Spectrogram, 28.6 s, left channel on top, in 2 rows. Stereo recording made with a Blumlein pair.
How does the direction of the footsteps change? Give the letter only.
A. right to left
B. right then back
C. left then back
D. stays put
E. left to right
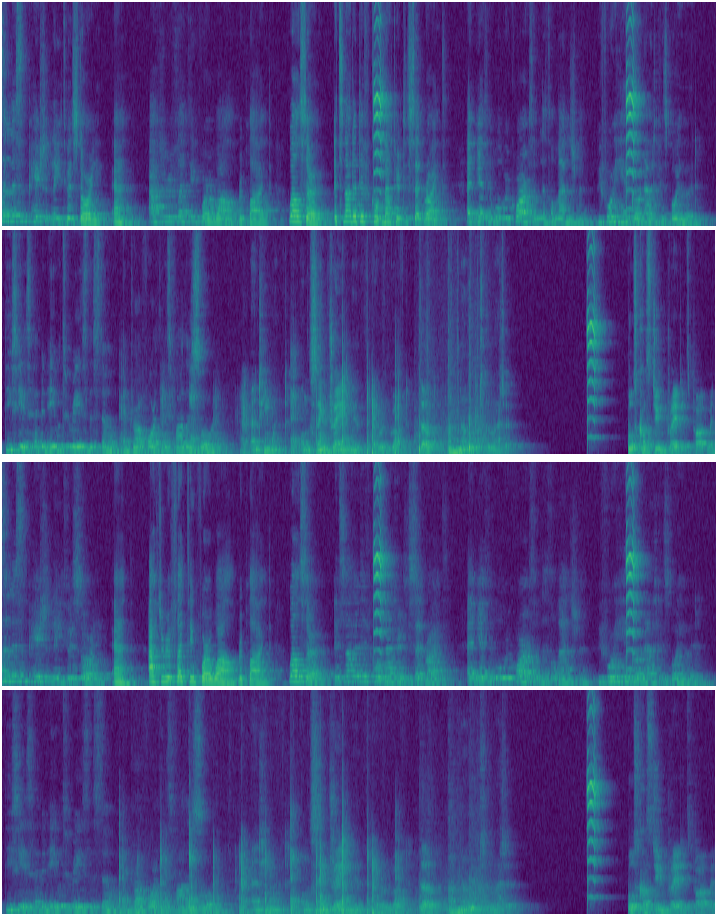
A.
